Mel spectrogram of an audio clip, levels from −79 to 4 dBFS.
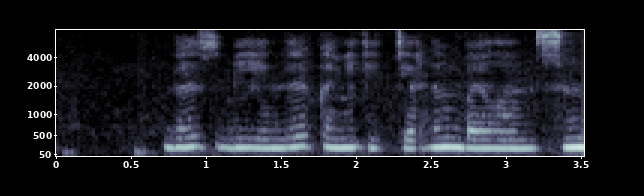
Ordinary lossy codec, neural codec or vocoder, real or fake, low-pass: none; codec, 16 kHz, 4 kbps, FreqCodec, smaller model; fake; none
